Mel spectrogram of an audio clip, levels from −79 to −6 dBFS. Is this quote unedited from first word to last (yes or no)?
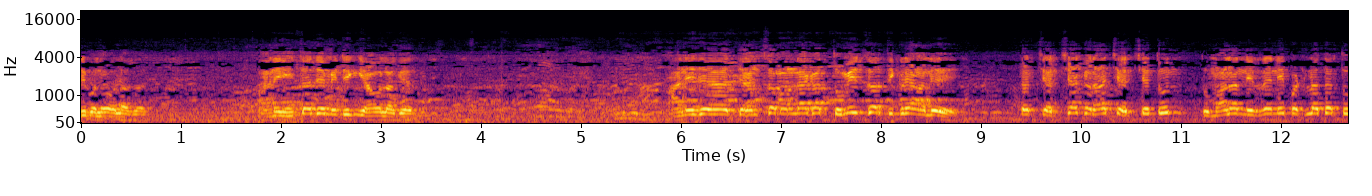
yes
